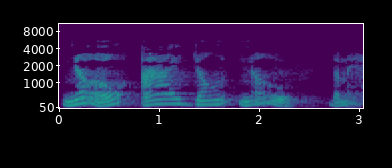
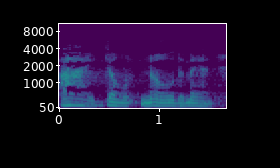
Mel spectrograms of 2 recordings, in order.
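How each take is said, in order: First: Slow denial, a weighted pause between "I don't know" and "the man"; emphatic denial. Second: Low, hushed, deliberate "I don't know the man"; understated emphatic denial. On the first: Preacher quoting Peter's second denial, slow and emphatic. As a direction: draw out "I don't know" word by word, firmly. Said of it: "He gets emphatic". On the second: Preacher quoting Peter's last denial, quietly emphatic. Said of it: "and says emphatically". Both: Retold or imitated.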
